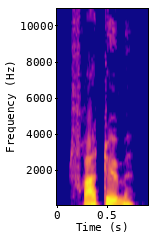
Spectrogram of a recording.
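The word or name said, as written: FRADØMME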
